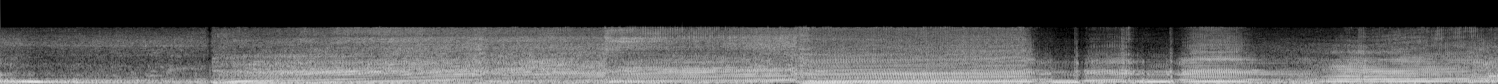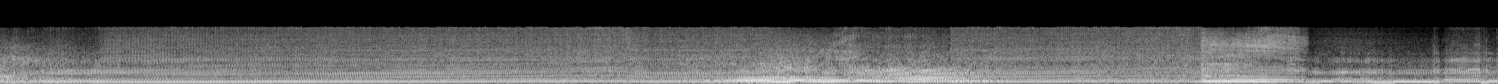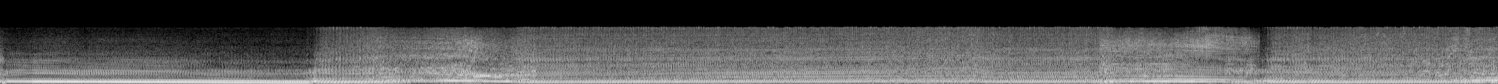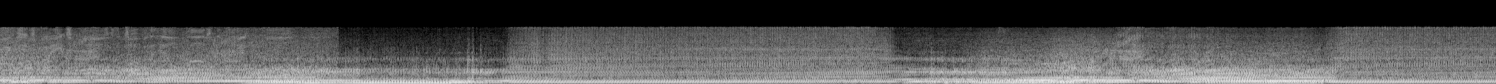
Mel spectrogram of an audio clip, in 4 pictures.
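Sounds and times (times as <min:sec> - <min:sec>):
car engine accelerating hard: 0:00.0 - 0:59.9.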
